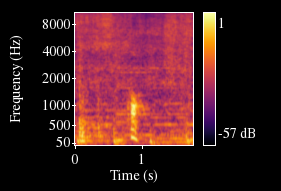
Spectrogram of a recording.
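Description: Chutney tipped into a hot oil tempering sizzles and crackles close up. A brief spitting burst is followed by soft, steady frying and a few stirring scrapes.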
